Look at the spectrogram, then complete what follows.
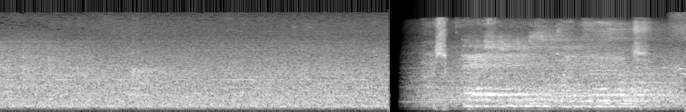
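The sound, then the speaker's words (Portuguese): A subway train pulls into a station: a loud, steady rumble, a sudden brief drop, then high metallic brake squeals and hums ringing out, with faint voices mixed in. “Então termina aqui com a chegada do trem na estação.”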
